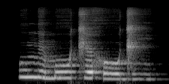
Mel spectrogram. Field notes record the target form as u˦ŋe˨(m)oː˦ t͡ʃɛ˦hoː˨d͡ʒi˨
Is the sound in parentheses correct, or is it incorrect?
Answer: correct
